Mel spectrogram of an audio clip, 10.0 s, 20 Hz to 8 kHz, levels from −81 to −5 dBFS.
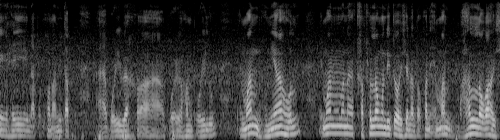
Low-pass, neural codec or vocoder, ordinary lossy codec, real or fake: none; none; none; real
